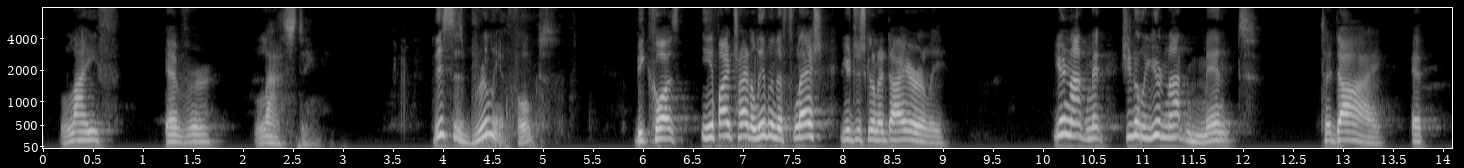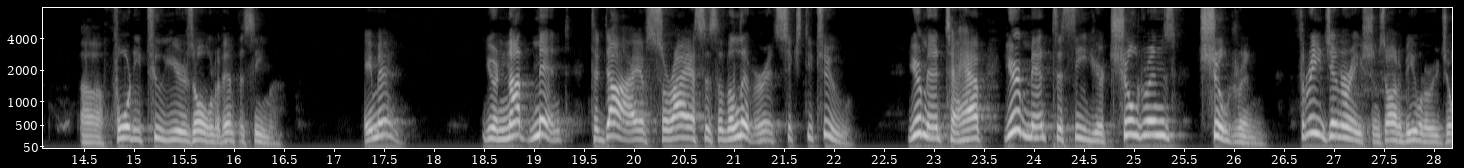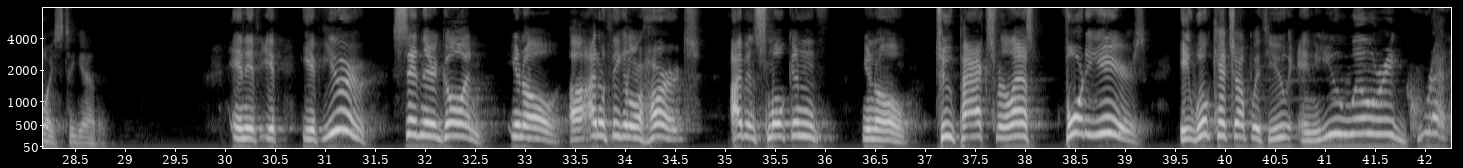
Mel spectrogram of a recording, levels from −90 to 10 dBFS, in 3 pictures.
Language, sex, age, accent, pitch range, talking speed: English, male, 50-69, American, 175-270 Hz, 155 wpm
